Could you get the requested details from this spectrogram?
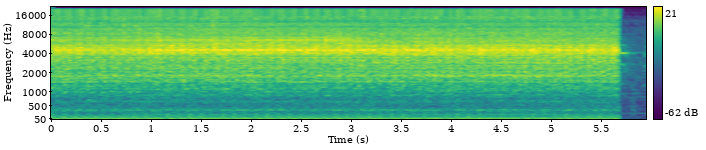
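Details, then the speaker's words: Porsche under acceleration after a downshift, check engine light with misfire code P0301 and knock sensor code P0327: uneven, stumbling running instead of a smooth hum; misfire, coil packs and plugs then replaced. "so you can hear that it's kind of off and I could feel it as I continued my drive home uh that night"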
